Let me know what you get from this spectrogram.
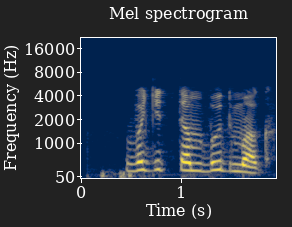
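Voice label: "вӧдиттӧм быдмӧг", Komi, female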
